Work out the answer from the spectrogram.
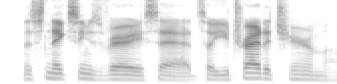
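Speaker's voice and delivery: usual speaking voice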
